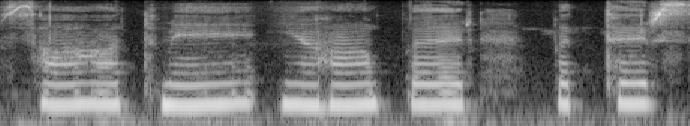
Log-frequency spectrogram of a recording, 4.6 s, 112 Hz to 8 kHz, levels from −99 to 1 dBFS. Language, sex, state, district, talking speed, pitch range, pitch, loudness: Hindi, female, Himachal Pradesh, Shimla, 65 wpm, 230-235 Hz, 230 Hz, -20 LUFS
